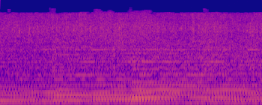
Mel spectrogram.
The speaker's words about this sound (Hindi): office की खिड़की से जब देखा मैंने मौसम की पहली बरसात को, काले बादल के गरज पे नाचती बूंदों की बारात को,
